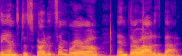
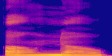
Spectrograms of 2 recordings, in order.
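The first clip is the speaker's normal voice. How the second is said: dismayed groan; 3 semitones lower than usual. Acted. Butcher dismayed at ambulance.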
